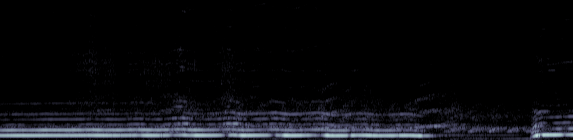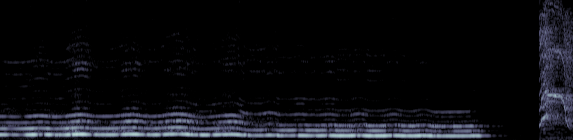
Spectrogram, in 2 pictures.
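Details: Pet husky making a dramatic fuss indoors while its collar is put on: a long, steady howl holding one tone for about four seconds, a brief dip, then a second wavering, slightly higher drawn-out howl, ending abruptly.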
